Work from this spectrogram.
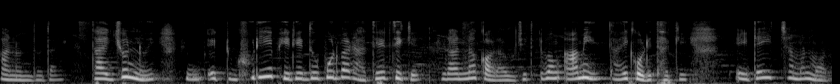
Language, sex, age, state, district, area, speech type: Bengali, female, 30-45, West Bengal, Bankura, urban, spontaneous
